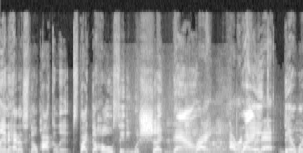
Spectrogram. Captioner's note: audience chuckling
